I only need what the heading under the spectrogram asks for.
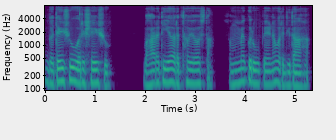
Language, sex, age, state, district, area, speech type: Sanskrit, male, 18-30, Maharashtra, Chandrapur, rural, spontaneous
